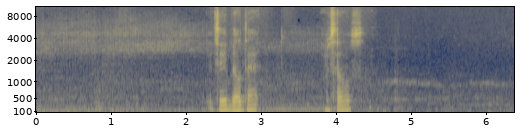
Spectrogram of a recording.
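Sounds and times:
truck engine running with a low rumbling drone: 0:00.0 - 0:04.7
speech: 0:02.3 - 0:03.1, 0:03.9 - 0:04.5.

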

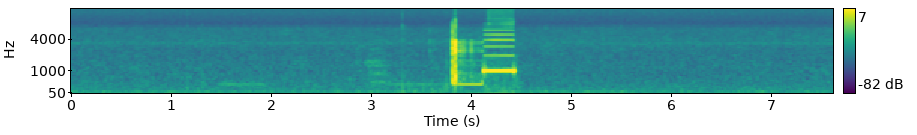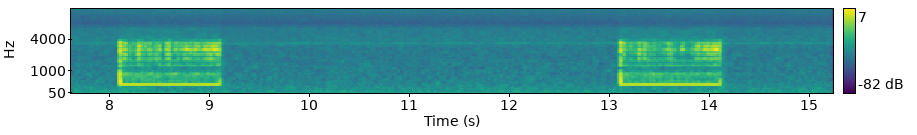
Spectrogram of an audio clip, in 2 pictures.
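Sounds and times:
unanswered telephone ringing: 0:03.9 - 0:04.5, 0:08.2 - 0:09.2, 0:13.2 - 0:14.2.

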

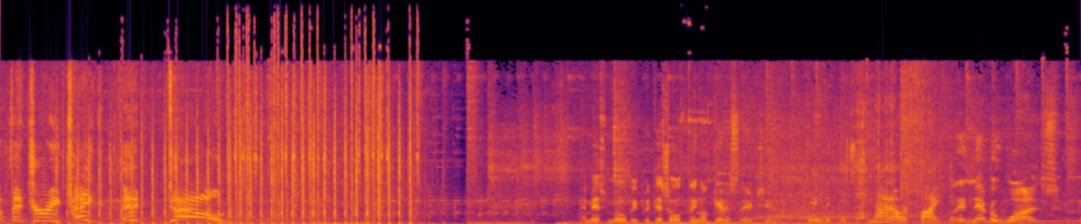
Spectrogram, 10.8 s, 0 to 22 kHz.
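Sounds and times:
speech: 0:00.0 - 0:02.7, 0:05.8 - 0:10.8
chain gun firing in a video game: 0:01.1 - 0:04.6.

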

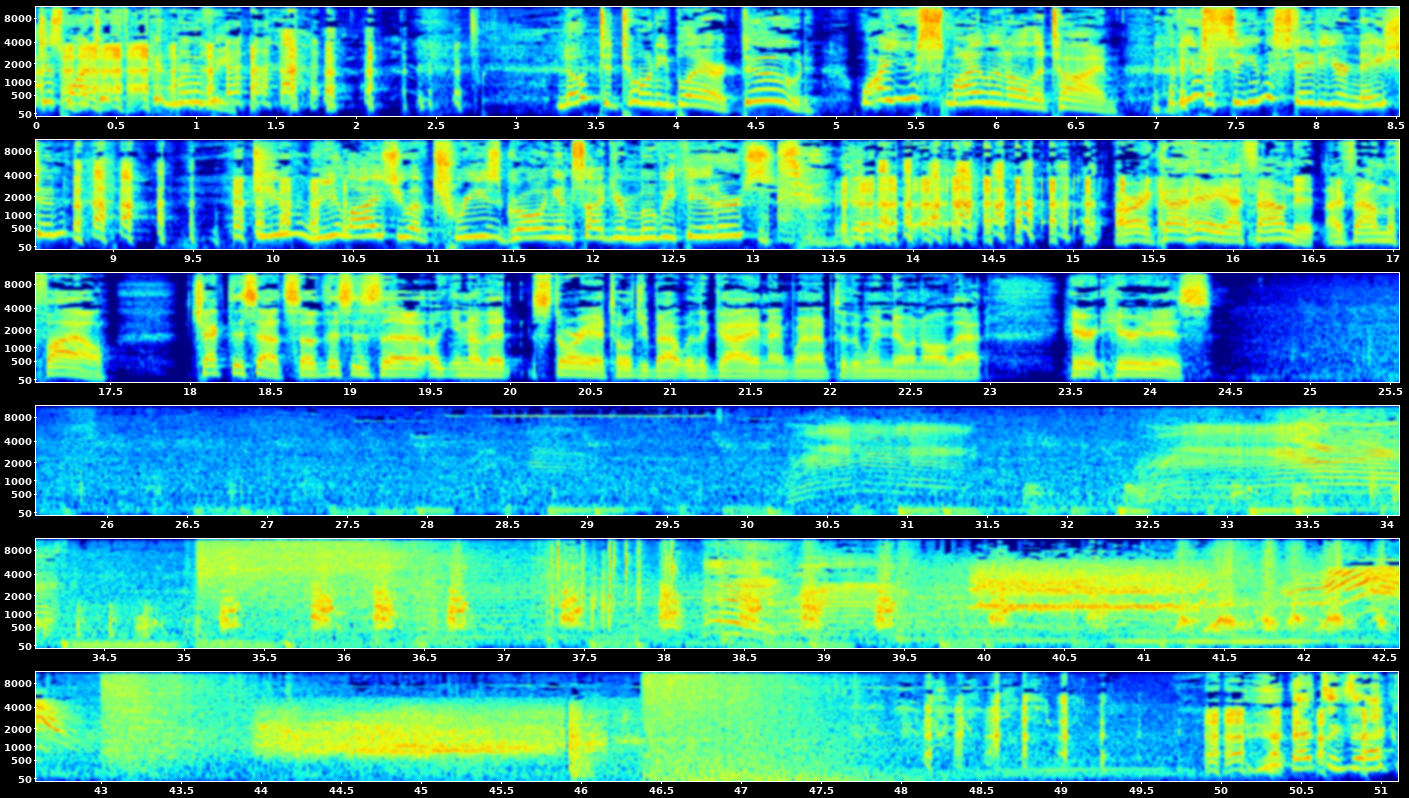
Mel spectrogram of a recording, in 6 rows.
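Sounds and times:
laughter: 0:00.0 - 0:02.8, 0:06.9 - 0:07.5, 0:08.5 - 0:10.8, 0:13.0 - 0:15.6, 0:38.3 - 0:39.2, 0:47.7 - 0:51.0
speech: 0:00.0 - 0:24.4, 0:50.0 - 0:51.0
cat yowling: 0:30.2 - 0:31.4, 0:32.4 - 0:34.3, 0:38.0 - 0:42.9
animals barking: 0:30.2 - 0:42.9
car tires screeching in a skid: 0:39.8 - 0:46.4
car crashing into a pole: 0:42.9 - 0:49.2
electrical transformer explosion caused by a car hitting a pole: 0:43.0 - 0:44.0, 0:45.8 - 0:48.3.

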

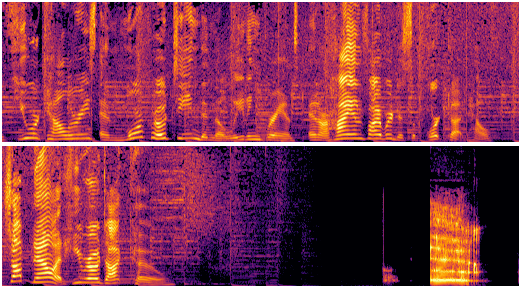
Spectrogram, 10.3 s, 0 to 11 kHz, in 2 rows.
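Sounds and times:
speech: 0:00.0 - 0:07.0, 0:09.5 - 0:10.0
faint gulp: 0:09.0 - 0:10.3
loud drawn-out resonant burp: 0:09.0 - 0:10.3.

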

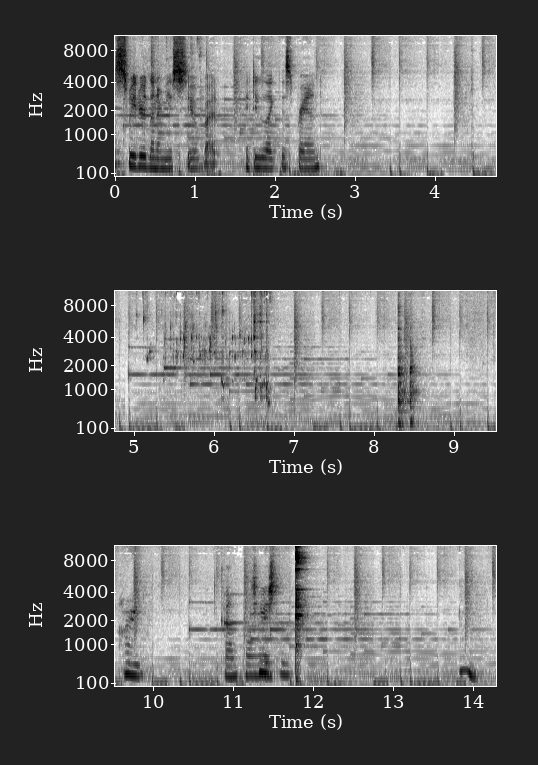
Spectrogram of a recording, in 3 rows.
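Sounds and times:
speech: 0:00.0 - 0:03.0, 0:09.7 - 0:10.0, 0:10.9 - 0:11.8, 0:13.8 - 0:14.2
canned double espresso with milk and sugar poured into a glass: 0:05.0 - 0:07.0.

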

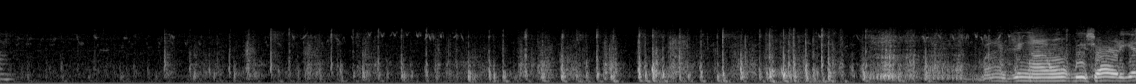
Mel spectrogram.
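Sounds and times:
speech: 0:00.0 - 0:00.3, 0:10.1 - 0:11.3
horses' hooves clip-clopping on hard ground as they are led: 0:00.0 - 0:11.3
horse whinny: 0:08.6 - 0:09.8.

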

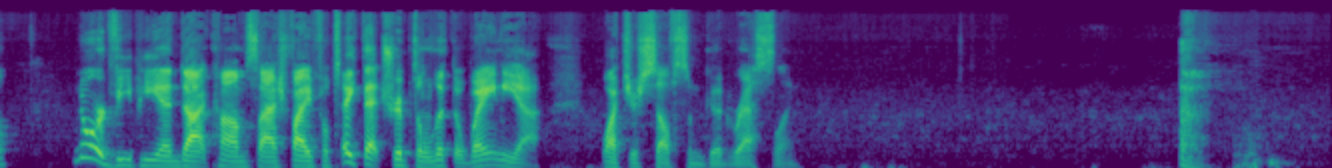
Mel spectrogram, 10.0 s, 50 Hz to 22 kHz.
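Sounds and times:
speech: 0:00.0 - 0:06.1, 0:08.8 - 0:09.5
person coughing: 0:08.8 - 0:09.6
throat-clearing: 0:08.8 - 0:09.7.

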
